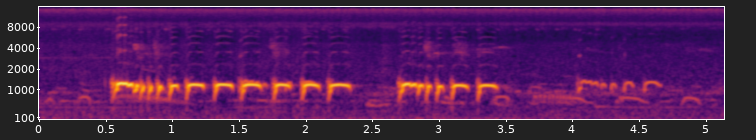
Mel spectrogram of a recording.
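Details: Local zebra dove singing actively, used to lure other zebra doves into calling: a rapid burst of about nine clipped, cooing notes, then a shorter run of five, and a faint answering phrase from another dove.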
